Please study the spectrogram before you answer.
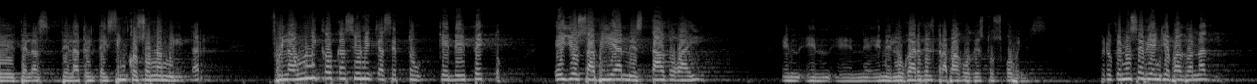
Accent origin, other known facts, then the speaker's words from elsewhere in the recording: Iguala, Guerrero, Mexico; Iguala, nosotros venimos de Iguala, Iguala Guerrero, cuna de la independencia. En ese lugar, nosotros somos muy noctámbulos, dormimos muy noche, la gente se duerme muy tarde.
